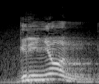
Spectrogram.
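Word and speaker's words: Grignion: Entonces hay un santo que quizá usted se pueda hacer amigo de él, que se llama Luis María Griñón, que se escribe Grignón con GN.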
